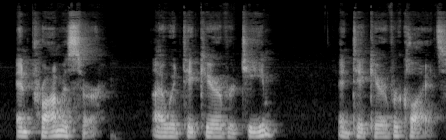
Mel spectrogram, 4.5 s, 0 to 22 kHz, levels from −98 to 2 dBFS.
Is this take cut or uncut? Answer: uncut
